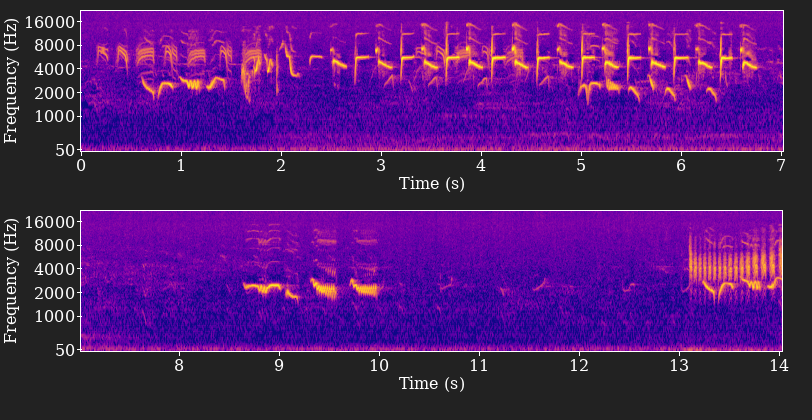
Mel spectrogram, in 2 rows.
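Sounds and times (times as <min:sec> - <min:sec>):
faint bird chirps: 0:00.0 - 0:06.8, 0:08.6 - 0:10.1, 0:12.5 - 0:14.0.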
